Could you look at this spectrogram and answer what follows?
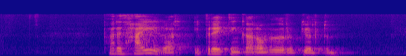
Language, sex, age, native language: Icelandic, female, 60-69, Icelandic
